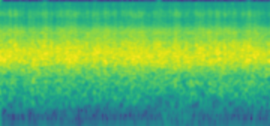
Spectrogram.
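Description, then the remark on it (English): A crowd applauds steadily, many hands clapping at once into a dense, even wash of sound that stays loud and unbroken throughout, with no voices rising above it. “The sound stages of Hollywood are far away from the applauding audience.”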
